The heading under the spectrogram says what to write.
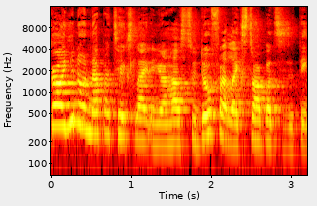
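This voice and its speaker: A woman talks at a very fast pace with lively intonation. Noticeable background noise is present. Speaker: podcast host. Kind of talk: casual chat.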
